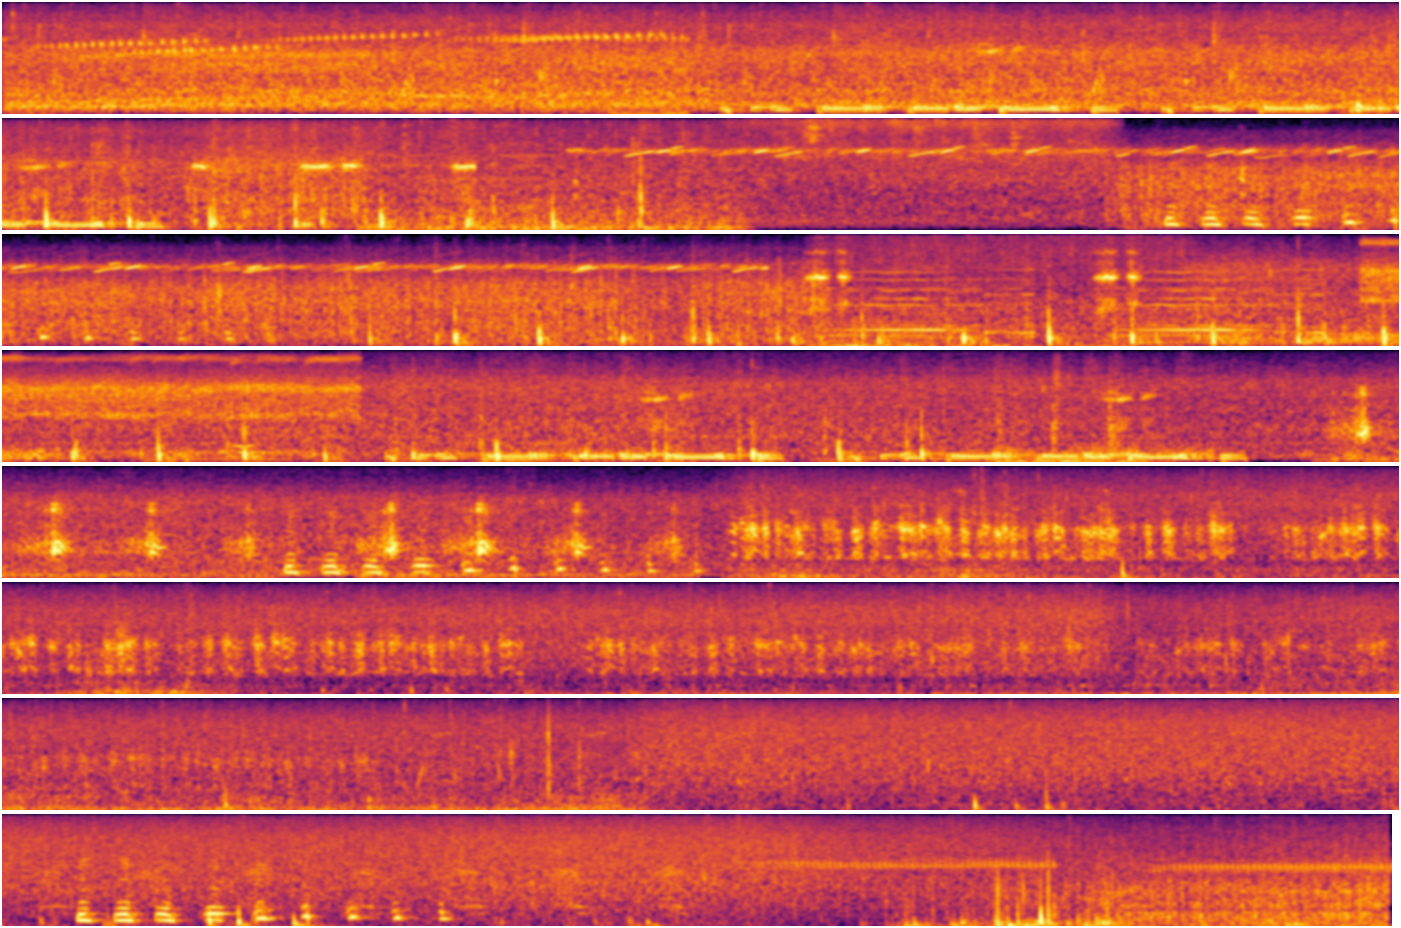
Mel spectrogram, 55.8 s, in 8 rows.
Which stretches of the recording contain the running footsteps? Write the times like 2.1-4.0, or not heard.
6.7-10.2, 15.7-26.4.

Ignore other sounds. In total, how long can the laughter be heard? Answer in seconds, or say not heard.
7 s.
